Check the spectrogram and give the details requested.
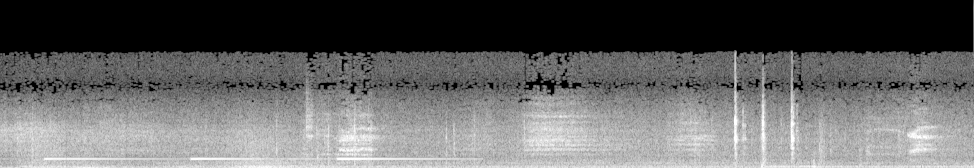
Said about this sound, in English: Well, here we go. Are you ready? The roar of the engine.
